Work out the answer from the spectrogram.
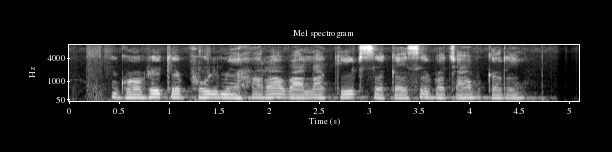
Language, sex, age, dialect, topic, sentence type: Magahi, male, 25-30, Western, agriculture, question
